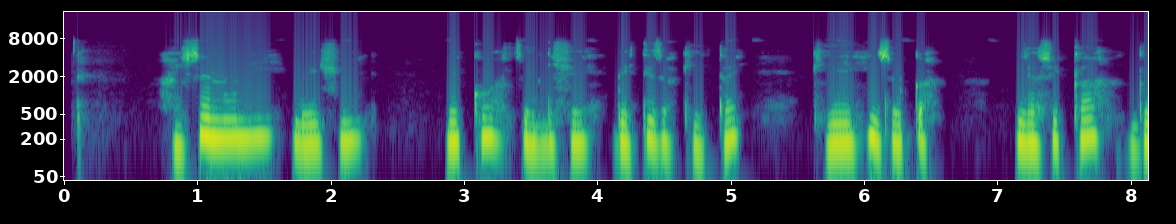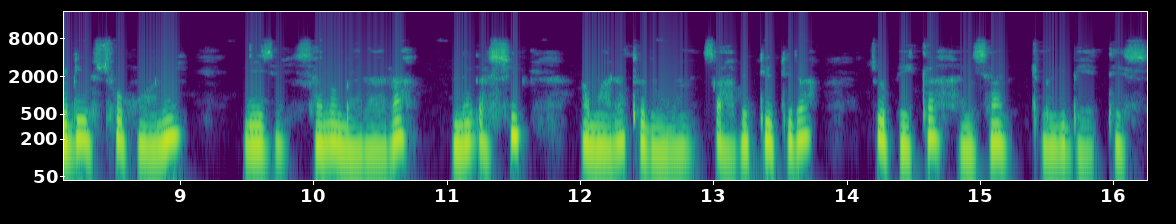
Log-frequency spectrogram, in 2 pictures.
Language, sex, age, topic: Gamo, female, 18-24, government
